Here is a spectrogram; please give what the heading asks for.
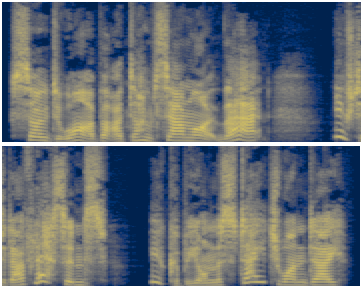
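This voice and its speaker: A woman's voice: fairly high pitch, sing-song, moderate pace, bright, forceful tone, dry recording, clean studio sound, voice pushed up, exaggerated voice. A woman voicing a brash, bossy young kitchen maid who scolds bluntly and swears freely. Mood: grudging kindness.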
